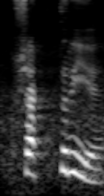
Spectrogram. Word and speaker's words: क्षत्रिय: आप उच्चारण करते हैं एक कुछ लोग होते हैं क्षत्रिय बोल देते हैं तो वो छतरियां नहीं होता है वह च से छतरी होता है छ से छाता होता है वो वाला छाया नहीं लगता यहां रखना है क्षत्रिय ऐसे बोलते हो उसको सक्रिय तो उच्चारण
